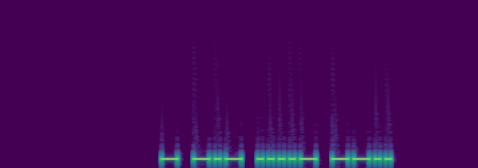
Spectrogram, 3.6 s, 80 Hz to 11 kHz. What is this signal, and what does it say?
Morse code, heard as a keyed tone, about 32 wpm, 700 Hz. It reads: TK4Z
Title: DXCC-100 Call Signs - 4 Characters - Repeated 2x - 30wpm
